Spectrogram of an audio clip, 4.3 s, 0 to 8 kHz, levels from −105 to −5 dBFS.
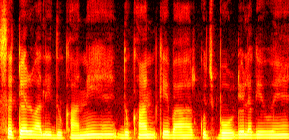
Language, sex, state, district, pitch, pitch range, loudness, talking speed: Hindi, female, Uttar Pradesh, Lucknow, 160 Hz, 155-170 Hz, -18 LUFS, 165 wpm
